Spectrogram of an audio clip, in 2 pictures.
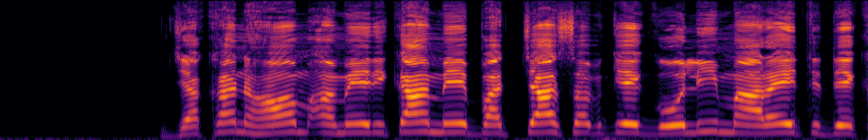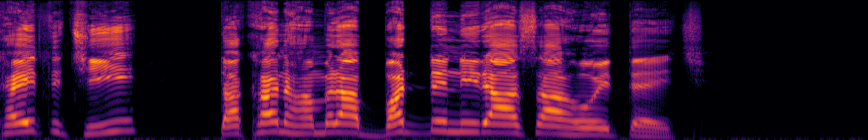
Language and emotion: Maithili, angry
